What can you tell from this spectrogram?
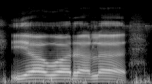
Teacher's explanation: फिर ईसत स्पृष्ट, इस प्रयत्न में जिह्वा का स्पर्श पूरी तरह मुख से नहीं होता, अर्थात जिस वर्ण का उच्चारण करते समय जिह्वा का स्पर्श पूर्ण रूप से नहीं होता वो ईसत स्पृष्ट वर्ण कहलाते हैं, जैसे य व र ल।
